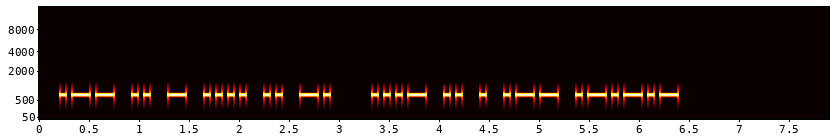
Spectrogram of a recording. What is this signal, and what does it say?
Morse code, heard as a keyed tone, about 21 wpm, 700 Hz. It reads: WITHIN VIEW.
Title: Sentences from Top 1000 Words - Review Part 6 - 20wpm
